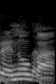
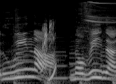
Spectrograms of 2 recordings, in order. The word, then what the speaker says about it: Novena: 不是 Renova，但是 Novena，对不起。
